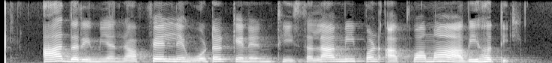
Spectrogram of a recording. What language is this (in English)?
Gujarati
